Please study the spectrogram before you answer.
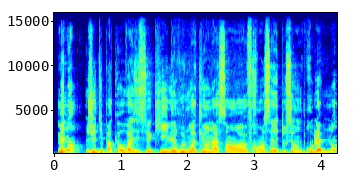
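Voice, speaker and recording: A man's voice: high voice, quick pace, slightly rough. A man in his twenties from Benin with a Beninese French accent, chatting casually as a podcast guest and leaning on "en fait, tu vois". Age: 20s. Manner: animated, slangy, repeats "en fait, tu vois".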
